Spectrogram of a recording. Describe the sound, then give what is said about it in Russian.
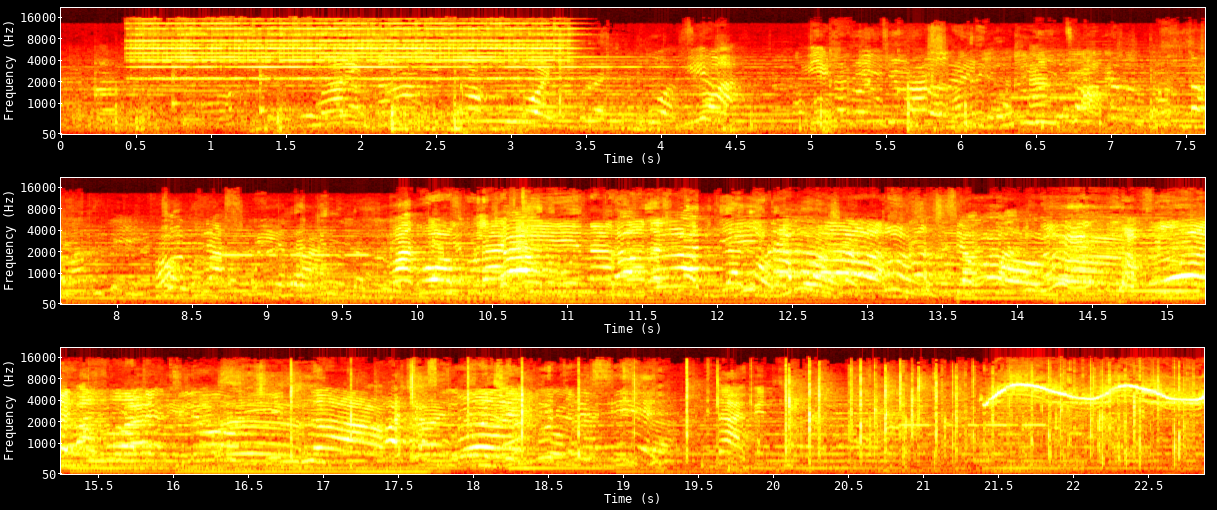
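The third bell rings in a theatre before a play begins, a bright, continuous electric ringing lasting about three seconds, followed by a busy hum of audience chatter and voices filling the hall. “Звенит третий звонок, и мы входим в зал.”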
